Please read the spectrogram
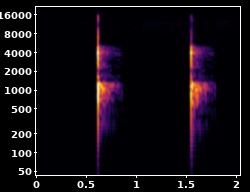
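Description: Two short pop sound effects, the first about half a second in and the second about a second later, each dying away quickly: the button-click sounds of a subscribe-and-like animation.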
